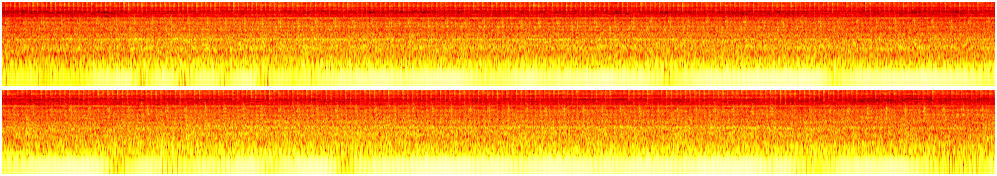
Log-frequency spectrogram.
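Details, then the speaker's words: Daewoo Nexia petrol engine after repair, cylinder head refitted, antifreeze added, fuel return line connected; steady even low idle, smooth unbroken hum, no top-end knock; earlier camshaft-like knock came from faulty Chinese valve guide letting valve wobble; normal idle. "Xudo xolasa yarim kaltga yurdi. Ovozga ahamiyat berasizlar."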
